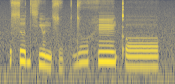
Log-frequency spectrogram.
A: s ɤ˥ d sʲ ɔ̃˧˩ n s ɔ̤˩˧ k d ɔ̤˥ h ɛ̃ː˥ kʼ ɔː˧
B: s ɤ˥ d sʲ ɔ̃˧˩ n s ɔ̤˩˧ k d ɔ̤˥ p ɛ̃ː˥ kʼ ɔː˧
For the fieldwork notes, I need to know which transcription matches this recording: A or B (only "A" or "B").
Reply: A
